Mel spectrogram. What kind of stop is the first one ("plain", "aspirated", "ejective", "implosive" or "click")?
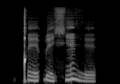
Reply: click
